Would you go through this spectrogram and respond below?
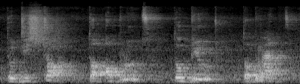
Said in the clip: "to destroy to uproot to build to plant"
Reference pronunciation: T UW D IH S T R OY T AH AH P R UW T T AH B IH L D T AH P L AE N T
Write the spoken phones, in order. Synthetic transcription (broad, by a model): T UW D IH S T R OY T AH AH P L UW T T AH B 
